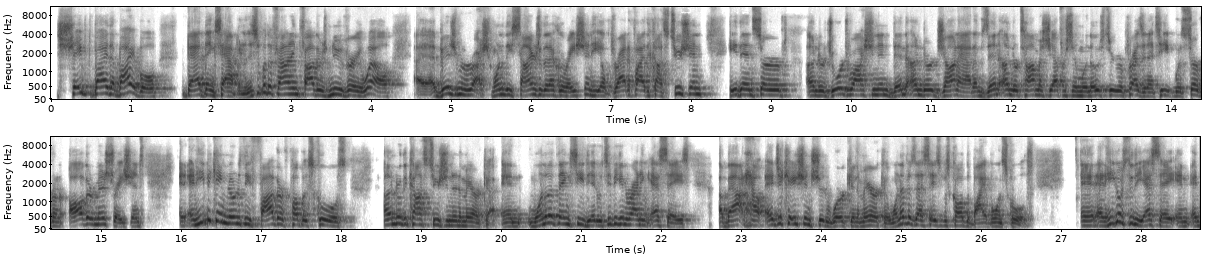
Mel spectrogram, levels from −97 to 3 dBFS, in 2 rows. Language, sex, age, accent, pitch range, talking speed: English, male, 30-49, American, 160-205 Hz, 235 wpm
